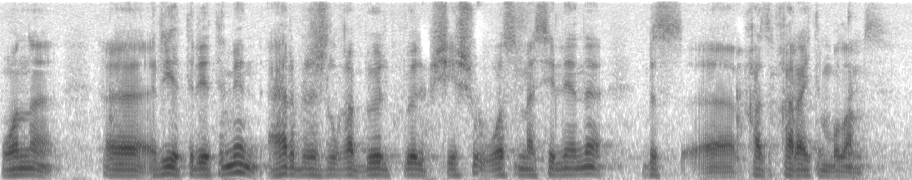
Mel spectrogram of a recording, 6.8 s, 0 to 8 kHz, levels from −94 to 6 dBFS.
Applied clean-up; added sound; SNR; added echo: neural mask model Resemble Enhance denoiser.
